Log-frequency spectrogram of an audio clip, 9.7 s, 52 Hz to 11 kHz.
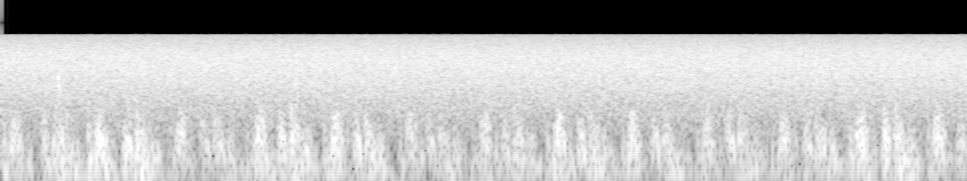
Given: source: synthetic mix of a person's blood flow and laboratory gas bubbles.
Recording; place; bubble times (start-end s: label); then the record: Doppler ultrasound of blood flow; precordium
no bubbles
From the record:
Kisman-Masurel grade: 000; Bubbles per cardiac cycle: 0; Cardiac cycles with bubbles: 0%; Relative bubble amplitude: no bubbles discernible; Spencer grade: 0 (complete lack of bubble signals)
